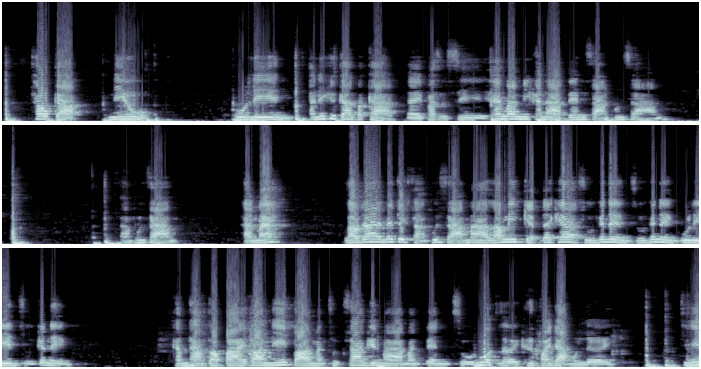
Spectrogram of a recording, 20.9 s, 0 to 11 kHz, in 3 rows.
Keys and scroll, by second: 2.5 Tab, 6.6 Return, 8.0 ctrl+s, 19.9 Return, 20.8 Up.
